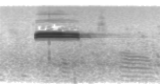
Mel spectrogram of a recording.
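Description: Referee's whistle: one short, steady, loud blast starting about half a second in, signalling the restart of play from the centre circle.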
